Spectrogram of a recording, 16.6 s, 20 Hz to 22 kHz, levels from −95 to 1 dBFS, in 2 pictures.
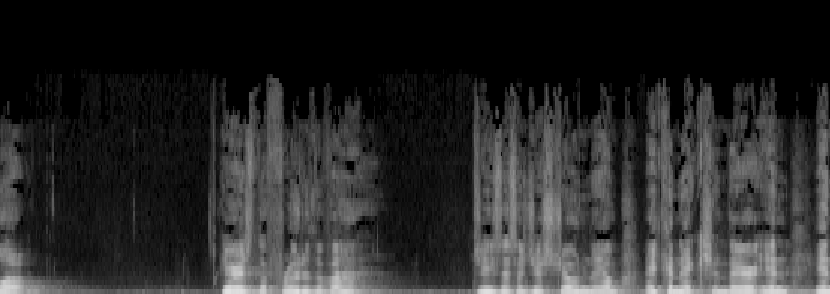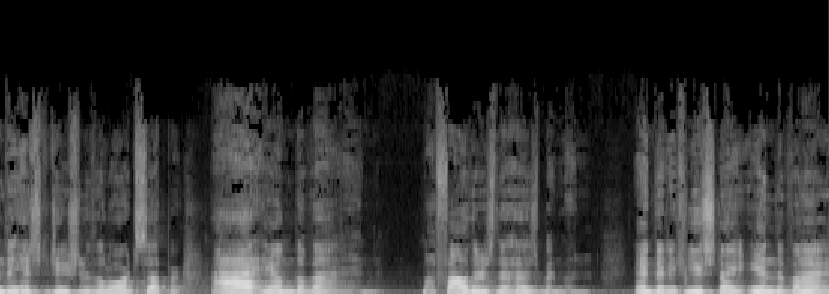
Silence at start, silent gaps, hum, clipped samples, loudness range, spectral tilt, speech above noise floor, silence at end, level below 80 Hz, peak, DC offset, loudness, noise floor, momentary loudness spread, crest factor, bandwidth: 0 s; none; none; under 0.1%; 3 LU; -6.5 dB/octave; 39 dB; 0 s; -60 dBFS; -4 dBFS; under 0.1%; -20 LUFS; -58 dBFS; 16 LU; 18 dB; 13.5 kHz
